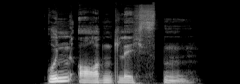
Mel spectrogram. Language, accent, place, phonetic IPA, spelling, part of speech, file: German, Germany, Berlin, [ˈʊnʔɔʁdn̩tlɪçstn̩], unordentlichsten, adjective, De-unordentlichsten.ogg
- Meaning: 1. superlative degree of unordentlich 2. inflection of unordentlich: strong genitive masculine/neuter singular superlative degree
